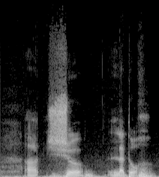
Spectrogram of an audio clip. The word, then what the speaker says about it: je l'adore: এরপরে এক্সপ্রেশনটিতে আমরা যেটা দেখতে পাচ্ছি সেটি হলো je l'adore, je l'adore।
